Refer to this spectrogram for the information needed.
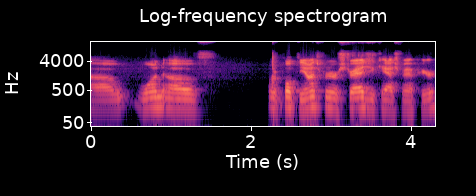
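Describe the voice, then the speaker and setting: Ordinary pitch variation runs through a man's fairly high-pitched voice. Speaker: webinar host and business coach. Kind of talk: live webinar tutorial. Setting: online webinar room. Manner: fast; many fillers, casual.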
